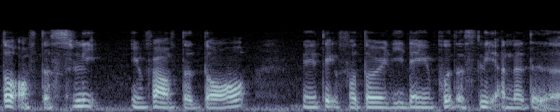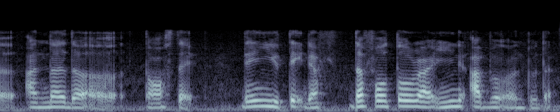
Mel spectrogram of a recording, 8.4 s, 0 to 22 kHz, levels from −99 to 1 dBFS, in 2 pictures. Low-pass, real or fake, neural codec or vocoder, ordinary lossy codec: 7.2 kHz; fake; codec, 16 kHz, 16 kbps, FunCodec, trained on LibriTTS, 50 frames a second; none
